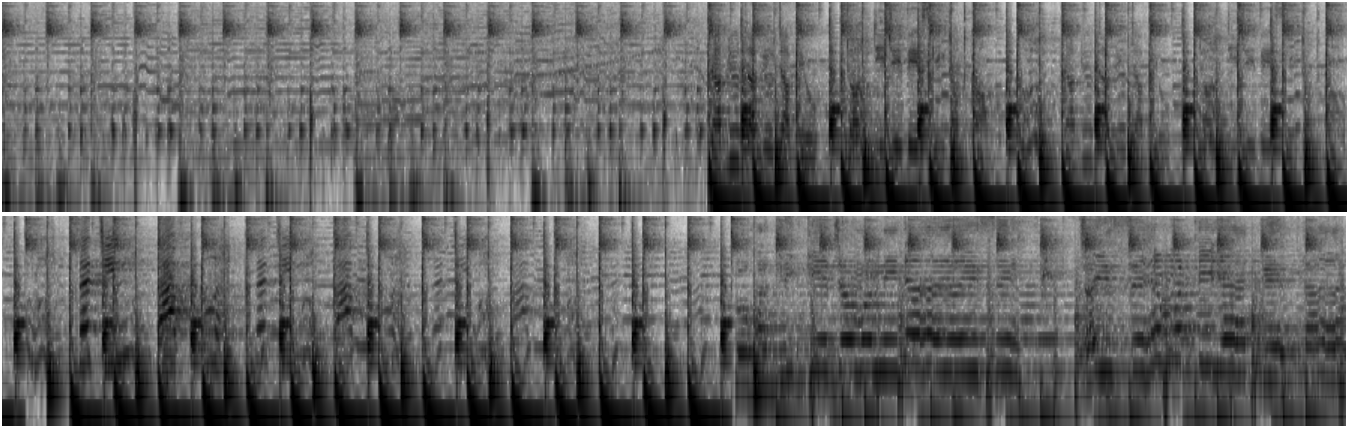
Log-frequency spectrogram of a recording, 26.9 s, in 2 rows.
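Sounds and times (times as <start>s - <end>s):
hard electronic mix: 5.4s - 26.8s.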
